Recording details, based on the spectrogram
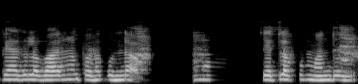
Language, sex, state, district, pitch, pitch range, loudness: Telugu, female, Andhra Pradesh, Anantapur, 210 Hz, 205-220 Hz, -19 LUFS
